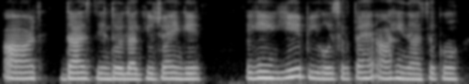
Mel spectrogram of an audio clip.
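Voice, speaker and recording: A woman's voice: medium pitch, little pitch movement, warm tone, close to an everyday voice. A woman voicing a young male police officer who teases his wife in a storybook reading. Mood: teasing.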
